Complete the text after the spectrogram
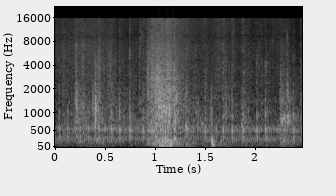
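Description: A felled tree trunk crashes heavily to the ground.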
